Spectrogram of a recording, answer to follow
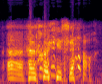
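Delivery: high put-on voice breaking into a laugh; very high, hesitant greeting with a giggle; squeaky-high hello, half laughing; girl character voice. A narrator's reading.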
